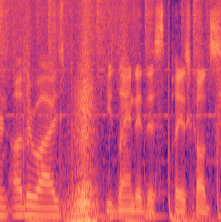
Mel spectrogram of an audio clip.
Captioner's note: air whoosh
